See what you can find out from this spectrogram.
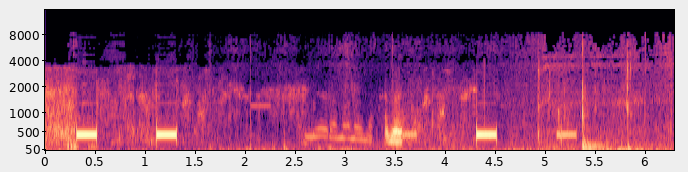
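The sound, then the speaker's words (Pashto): Telephone dialing tones: a few short beeps at one steady pitch, spaced by uneven gaps over faint background noise. “سیده بیرته زنګ وهم درته.”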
